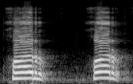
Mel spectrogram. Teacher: رو 1 بار ادا ہوا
